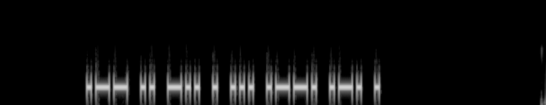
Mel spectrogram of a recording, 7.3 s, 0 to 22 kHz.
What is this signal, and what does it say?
Morse code, heard as a keyed tone, about 20 wpm, 700 Hz. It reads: WIDESPRE
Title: Build A Word - 4 Letters At A Time - 10-Letter Words - 20wpm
